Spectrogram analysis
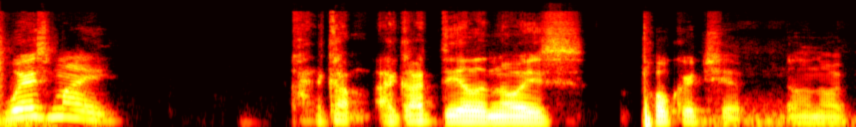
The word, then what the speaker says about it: Illinois: I got the Illinois poker chip. I know we don't pronounce the S.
